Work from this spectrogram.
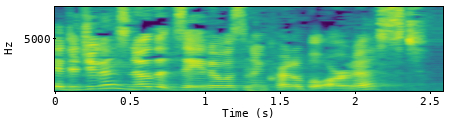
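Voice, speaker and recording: A woman hosts a relaxed livestream, talking in a chatty, upbeat way as she passes along viewers' comments. Her pitch is medium, and the room adds a long reverb. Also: quick pace, slight background noise. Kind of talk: casual chat.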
